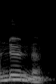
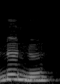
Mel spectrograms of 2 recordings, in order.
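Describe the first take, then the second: First: The two syllables do not go high then mid. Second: The first syllable is high, the second mid. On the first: The speaker calls it wrong. "C'est pas" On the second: The speaker calls it right. "C'est ne, ne. ... première syllabe ... c'est haut. Deuxième syllabe ... c'est moyen"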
